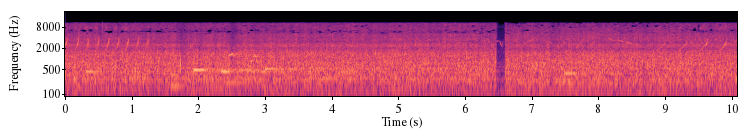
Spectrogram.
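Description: Fast-flowing stream rushing over rocks, a steady wash of water that cuts out for an instant a little past halfway. A few soft held tones sound around two seconds in, and thin high bird chirps come in near the end.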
